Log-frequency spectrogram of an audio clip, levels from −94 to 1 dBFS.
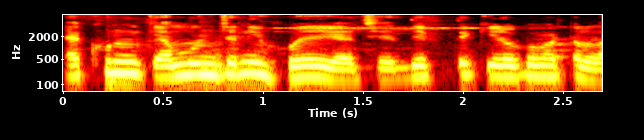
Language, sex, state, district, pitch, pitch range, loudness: Bengali, male, West Bengal, Dakshin Dinajpur, 170 Hz, 160-190 Hz, -12 LUFS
